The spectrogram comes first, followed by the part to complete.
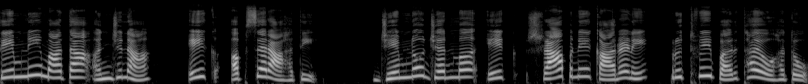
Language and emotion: Gujarati, neutral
